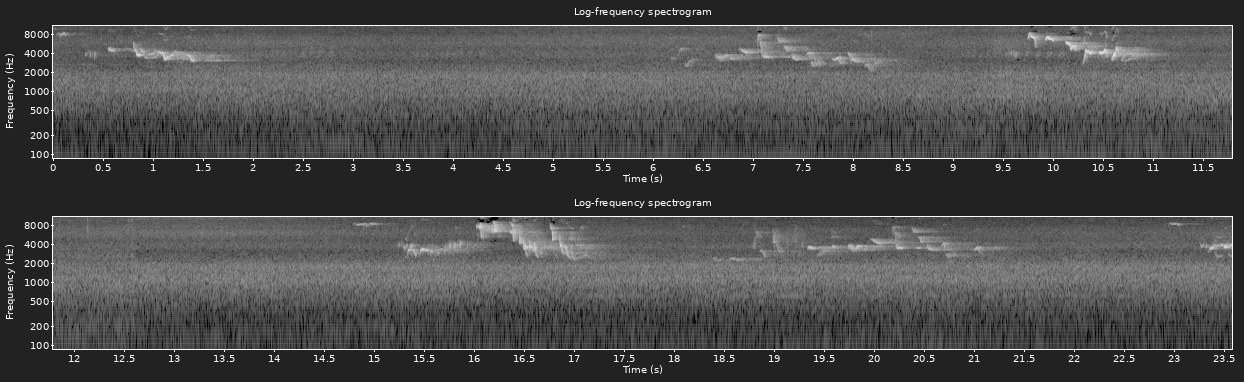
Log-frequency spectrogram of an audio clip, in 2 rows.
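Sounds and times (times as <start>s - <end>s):
European robin Erithacus rubecula singing: 0.0s - 2.8s, 6.2s - 8.6s, 9.5s - 11.2s, 14.8s - 17.5s, 18.1s - 21.4s, 22.8s - 23.5s
soft constant background hiss: 0.0s - 23.5s.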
